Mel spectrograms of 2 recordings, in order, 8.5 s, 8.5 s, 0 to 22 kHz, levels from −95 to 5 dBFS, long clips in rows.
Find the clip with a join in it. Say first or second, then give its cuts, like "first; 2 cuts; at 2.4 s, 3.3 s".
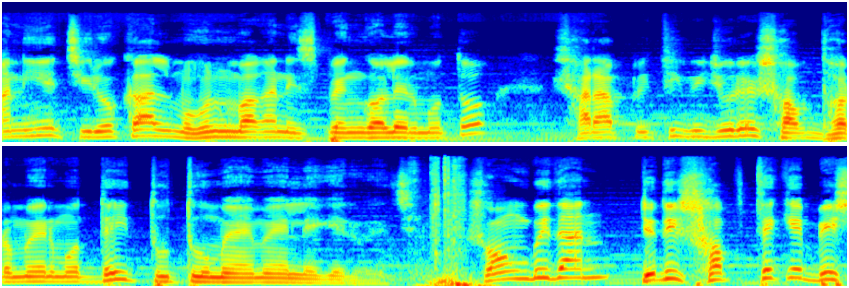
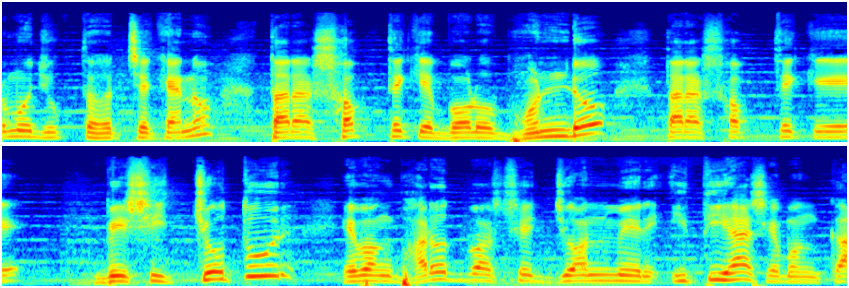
first; 2 cuts; at 6.4 s, 7.3 s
